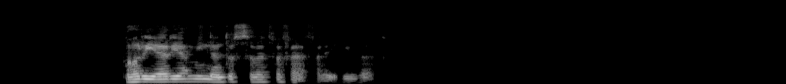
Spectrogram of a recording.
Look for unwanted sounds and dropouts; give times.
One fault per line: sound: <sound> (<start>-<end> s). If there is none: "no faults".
no faults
